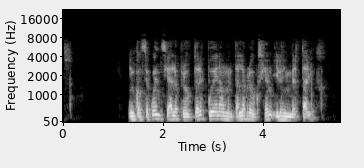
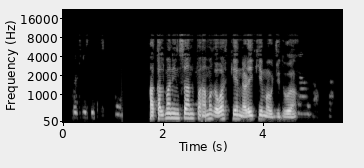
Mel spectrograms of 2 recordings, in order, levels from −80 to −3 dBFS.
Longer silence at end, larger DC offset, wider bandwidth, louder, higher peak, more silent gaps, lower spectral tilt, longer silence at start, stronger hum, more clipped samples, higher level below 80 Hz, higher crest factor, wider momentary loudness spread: second, 0.35 s vs 0.7 s; neither; second, 7.8 kHz vs 9.4 kHz; first, -15 LUFS vs -19 LUFS; about the same, 0 dBFS vs 0 dBFS; second, 0.93-1.02 s vs 0.71-0.76 s, 0.83-1.03 s, 1.29-1.72 s; about the same, -6.5 dB/octave vs -6 dB/octave; second, 0.05 s vs 0.2 s; neither; neither; first, -54 dBFS vs -60 dBFS; about the same, 16 dB vs 20 dB; second, 4 LU vs 18 LU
